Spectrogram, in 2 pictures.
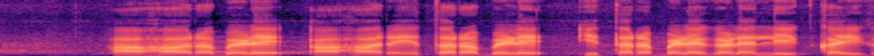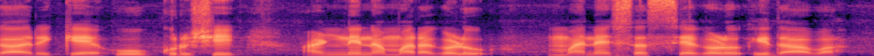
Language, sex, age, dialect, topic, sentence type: Kannada, male, 18-24, Central, agriculture, statement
